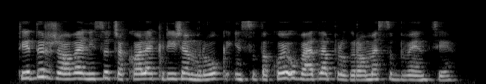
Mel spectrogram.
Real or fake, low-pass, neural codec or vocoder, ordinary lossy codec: real; none; none; none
